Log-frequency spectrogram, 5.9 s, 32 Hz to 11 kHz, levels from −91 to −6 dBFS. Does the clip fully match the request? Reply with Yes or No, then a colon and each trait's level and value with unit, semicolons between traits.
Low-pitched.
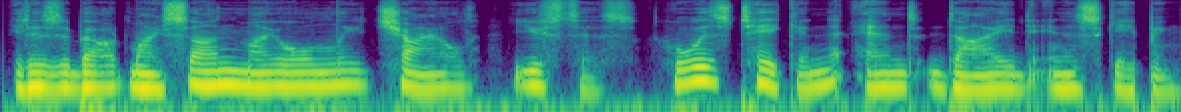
Yes: low, 120 Hz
